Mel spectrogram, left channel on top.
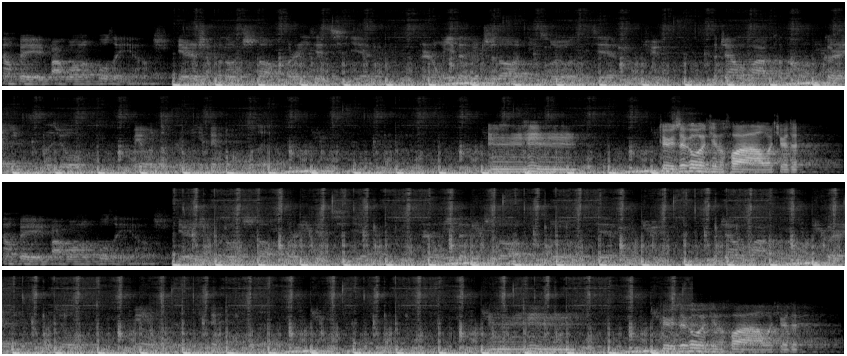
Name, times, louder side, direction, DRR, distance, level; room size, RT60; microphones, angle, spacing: voice 1, 0.0-9.2 9.7-11.3, left 1 dB, 20° left, 2 dB, 2.8 m, -34 dB
sound 1, 1.7-15.3, right 1 dB, 50° right, 1.7 m, -24 dB
voice 2, 13.3-14.2 15.0-16.4, left 4 dB, 65° left, 10 dB, 0.9 m, -23 dB
25.5 x 18.0 x 7.4 m, 2.1 s
head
